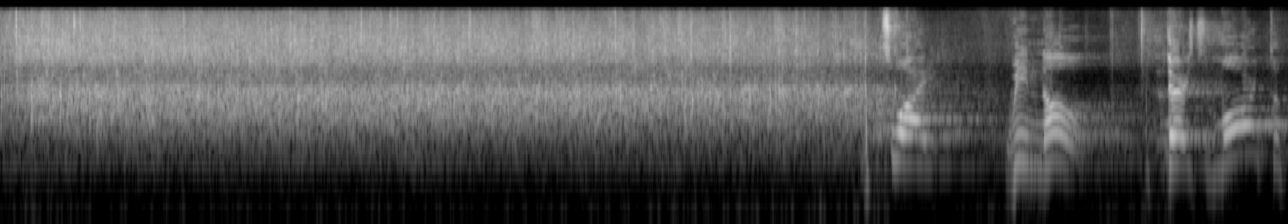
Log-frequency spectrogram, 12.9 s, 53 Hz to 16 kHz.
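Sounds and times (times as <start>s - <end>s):
audience applause: 0.0s - 9.2s
speech: 8.9s - 12.8s.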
